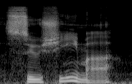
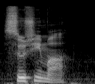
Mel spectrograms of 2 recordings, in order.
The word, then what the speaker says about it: Tsushima: Of Tsushima. – Tsushima. Can you say that? – Tsushima. – Tsushima. – There it is. And then it's put the emphasis on Tsushima.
